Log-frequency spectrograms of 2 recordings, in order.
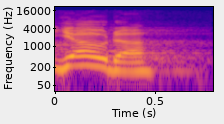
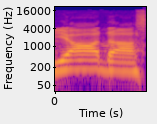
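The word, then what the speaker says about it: yada (יָדָה): It's the Hebrew word yada. We would spell it Y-A-D-A. Not Yoda, yada.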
